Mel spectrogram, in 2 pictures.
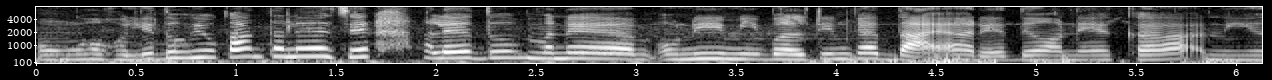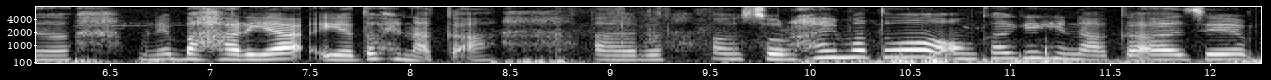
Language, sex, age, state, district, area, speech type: Santali, female, 18-30, West Bengal, Purba Bardhaman, rural, spontaneous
